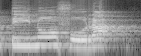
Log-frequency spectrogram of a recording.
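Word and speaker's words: Ctenophora: phylum is called phylum टीनो फोरा क्या कहेंगे टीनो फोरा अब आप बोलोगे सर यह दोनों सी से स्टार्ट हो रहे हैं लिसन केयरफुली यह सी और यह सी साइलेंट है अब इंग्लिश में कुछ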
